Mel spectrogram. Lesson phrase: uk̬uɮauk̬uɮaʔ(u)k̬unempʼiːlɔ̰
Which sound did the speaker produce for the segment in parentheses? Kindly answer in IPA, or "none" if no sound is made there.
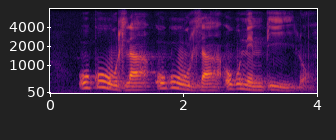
o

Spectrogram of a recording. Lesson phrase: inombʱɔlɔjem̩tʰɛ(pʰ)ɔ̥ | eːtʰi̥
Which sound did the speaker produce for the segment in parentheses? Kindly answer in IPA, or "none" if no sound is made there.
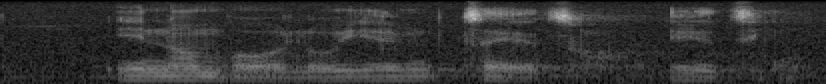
tʰ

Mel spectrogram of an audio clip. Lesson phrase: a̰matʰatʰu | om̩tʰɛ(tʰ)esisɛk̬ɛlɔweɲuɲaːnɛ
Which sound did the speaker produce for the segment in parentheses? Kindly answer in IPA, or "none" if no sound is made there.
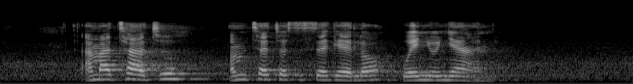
tʰ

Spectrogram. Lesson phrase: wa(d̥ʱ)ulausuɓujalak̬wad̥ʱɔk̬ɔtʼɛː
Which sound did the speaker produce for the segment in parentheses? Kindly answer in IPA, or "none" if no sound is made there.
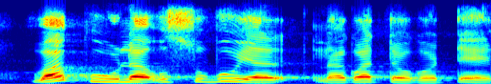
ɡ̥ʱ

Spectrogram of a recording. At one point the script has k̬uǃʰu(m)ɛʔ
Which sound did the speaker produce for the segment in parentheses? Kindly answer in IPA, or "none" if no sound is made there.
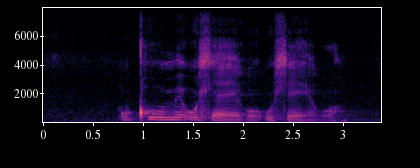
m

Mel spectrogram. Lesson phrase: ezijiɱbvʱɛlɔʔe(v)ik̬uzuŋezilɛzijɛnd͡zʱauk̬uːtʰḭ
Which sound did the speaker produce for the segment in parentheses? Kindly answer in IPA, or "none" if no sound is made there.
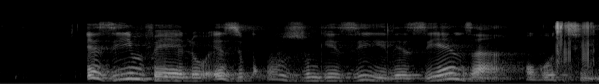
z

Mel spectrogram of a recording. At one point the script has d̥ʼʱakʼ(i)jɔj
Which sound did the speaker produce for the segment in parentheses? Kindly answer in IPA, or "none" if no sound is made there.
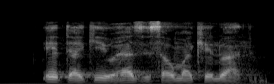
i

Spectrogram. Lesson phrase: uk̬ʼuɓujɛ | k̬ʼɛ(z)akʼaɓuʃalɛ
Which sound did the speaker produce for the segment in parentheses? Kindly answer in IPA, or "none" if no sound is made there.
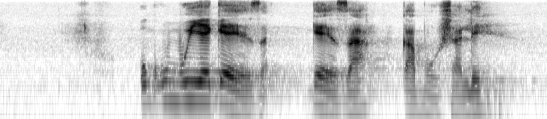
z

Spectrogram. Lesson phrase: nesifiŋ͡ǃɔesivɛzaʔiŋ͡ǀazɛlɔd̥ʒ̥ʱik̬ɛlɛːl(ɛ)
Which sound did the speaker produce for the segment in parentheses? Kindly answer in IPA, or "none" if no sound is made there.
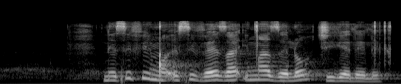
ɛ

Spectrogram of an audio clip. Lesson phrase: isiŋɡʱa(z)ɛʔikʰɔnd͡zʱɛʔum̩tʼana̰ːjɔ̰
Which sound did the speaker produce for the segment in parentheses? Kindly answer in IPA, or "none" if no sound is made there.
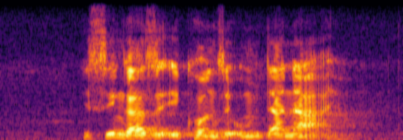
z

